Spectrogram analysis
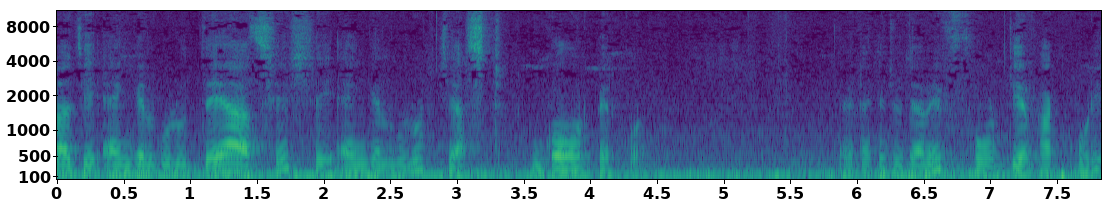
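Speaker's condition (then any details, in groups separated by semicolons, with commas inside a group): No condition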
